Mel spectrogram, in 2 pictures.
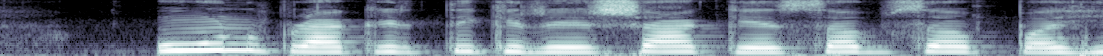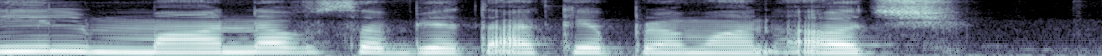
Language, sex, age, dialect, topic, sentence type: Maithili, female, 41-45, Southern/Standard, agriculture, statement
